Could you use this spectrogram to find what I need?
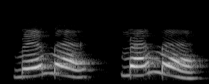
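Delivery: high, loud chick voice calling; a baby goose crying for its mother; peeping gosling. A narrator's reading. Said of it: "said the egg".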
